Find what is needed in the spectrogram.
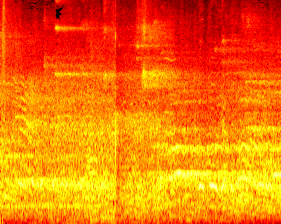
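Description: Futsal ball being kicked and bouncing on a sports-hall floor, with one sharp kick about two seconds in, among players' voices echoing in the hall.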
